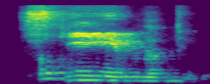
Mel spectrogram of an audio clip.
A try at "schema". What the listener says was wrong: Well, look, there's an A there. It's not a scheme. Scheme would be spelled with an E. There's an A here. It's pronounced schema or schema or schema. Scheme is with an E at the end.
